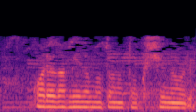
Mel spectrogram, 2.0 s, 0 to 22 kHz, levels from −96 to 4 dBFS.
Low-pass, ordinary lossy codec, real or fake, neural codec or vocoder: 7.2 kHz; MP3, 24 kbps; fake; vocoder, 22.05 kHz, 80 mel bands, Vocos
